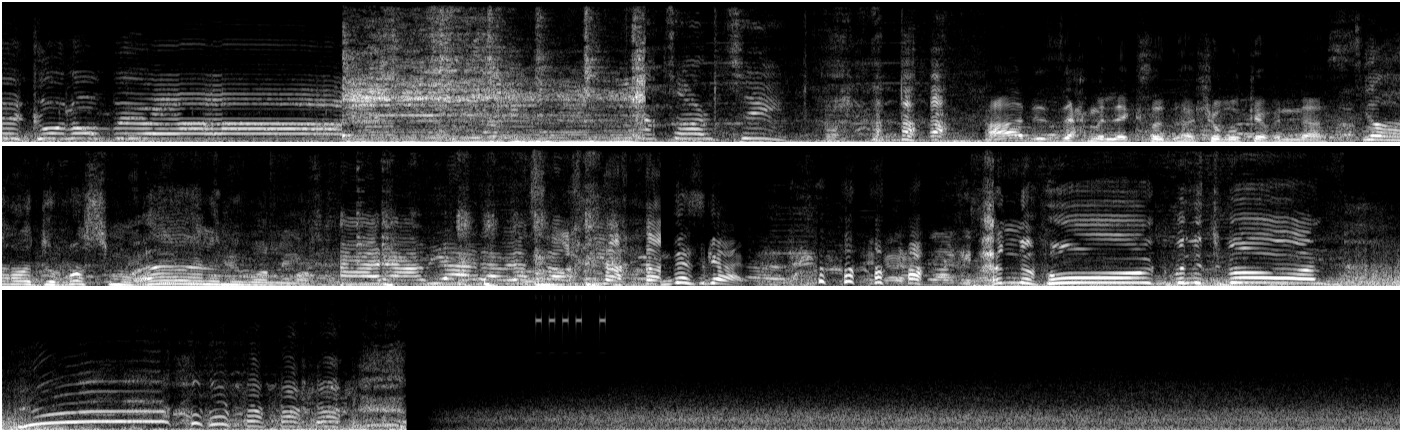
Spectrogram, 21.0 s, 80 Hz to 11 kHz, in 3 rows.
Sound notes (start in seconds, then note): 8.0 laughs; 15.3 laughs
